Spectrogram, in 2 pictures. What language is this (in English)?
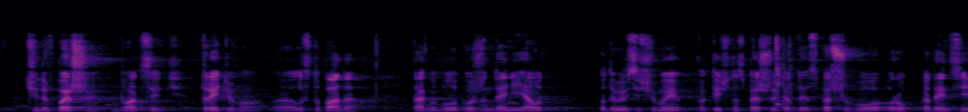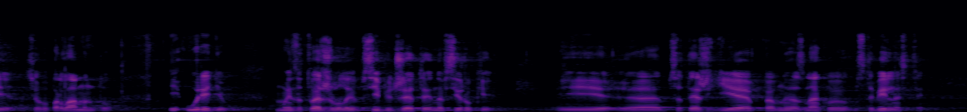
Ukrainian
